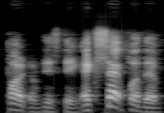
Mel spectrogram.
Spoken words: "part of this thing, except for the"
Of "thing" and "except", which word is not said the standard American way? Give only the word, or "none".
thing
